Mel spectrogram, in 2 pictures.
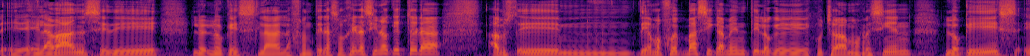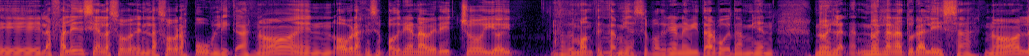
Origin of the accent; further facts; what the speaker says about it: La Plata, Buenos Aires Province, Argentina; pero somos de La Plata, donde tuvimos hace...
